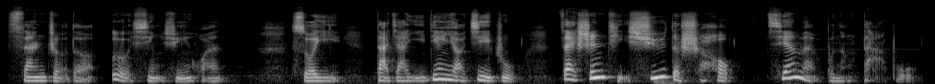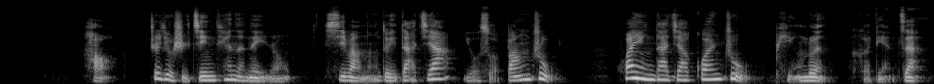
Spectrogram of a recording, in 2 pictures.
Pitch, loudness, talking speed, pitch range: 190 Hz, -23 LUFS, 190 characters per minute, 165-240 Hz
